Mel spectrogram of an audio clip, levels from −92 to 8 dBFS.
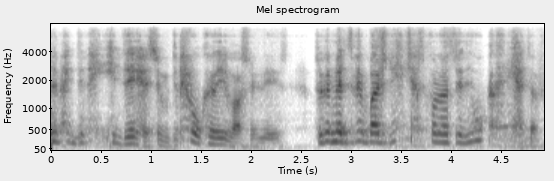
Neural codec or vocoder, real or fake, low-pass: codec, 16 kHz in and 24 kHz out, 0.6 kbps, FocalCodec, streaming, 4096 codes; fake; 7.2 kHz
